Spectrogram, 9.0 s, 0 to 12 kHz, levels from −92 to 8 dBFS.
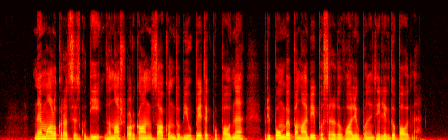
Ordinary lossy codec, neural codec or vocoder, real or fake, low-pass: none; none; real; 10.8 kHz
